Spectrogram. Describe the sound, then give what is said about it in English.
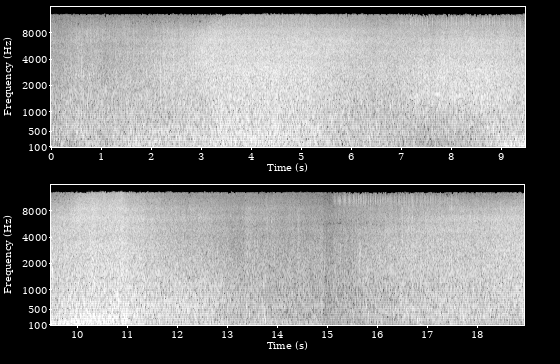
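Waves of an aquamarine sea, under a high sun in a blue sky, wash onto the shore in slow, broad swells, a steady rushing hiss that rises and recedes roughly every several seconds, continuous with no voices. “The sun is high in a blue sky, and beneath it is an aquamarine coloured sea.”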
